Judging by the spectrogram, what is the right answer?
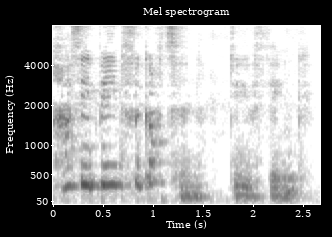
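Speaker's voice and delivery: storybook question, starting high; questioning read-aloud. Shown as a demonstration. First plain reading of Bramwell's line.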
